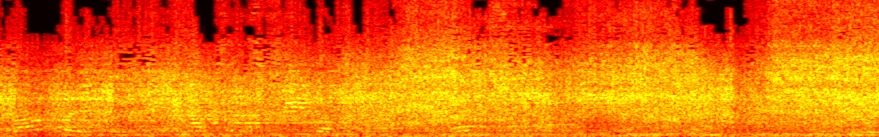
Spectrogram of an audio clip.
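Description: Motocross bike engines revving up and down as the riders race around the arena track, mixed with the steady noise of the crowd and indistinct voices.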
